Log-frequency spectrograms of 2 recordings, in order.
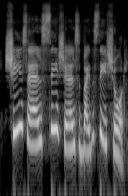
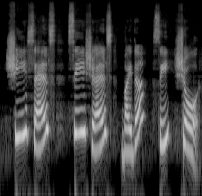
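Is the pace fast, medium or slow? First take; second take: medium; slow. First: It is said at a moderate pace. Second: It is said slowly.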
